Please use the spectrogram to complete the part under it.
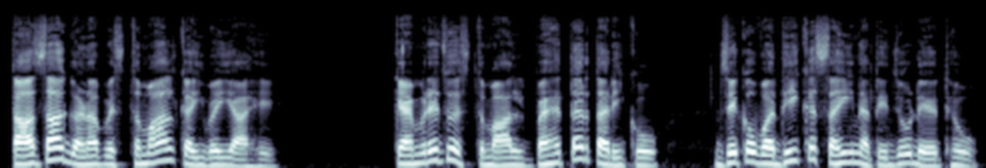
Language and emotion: Sindhi, neutral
